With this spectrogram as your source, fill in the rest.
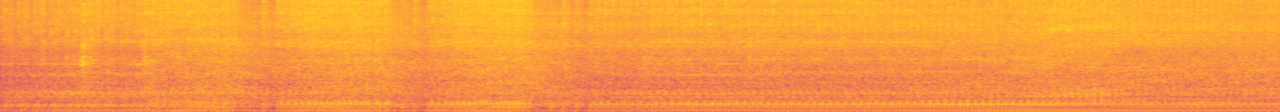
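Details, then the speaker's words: Invacar two-stroke, just jump-started after months sitting, on too much choke per owner: uneven idle with lumpy wandering revs and occasional stumbles, rich and blubbery; rough running from over-choking. "Good old torque. That'll be too much choke to talk."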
